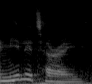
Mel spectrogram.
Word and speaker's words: military: At the library, the secretary read a book about the military. In American English, you're going to pronounce each of the final letters, A-R-Y. military. In British English, they often cut out the A.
